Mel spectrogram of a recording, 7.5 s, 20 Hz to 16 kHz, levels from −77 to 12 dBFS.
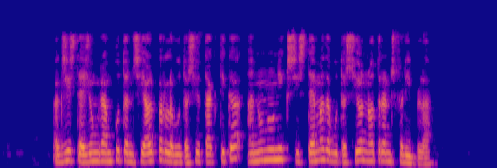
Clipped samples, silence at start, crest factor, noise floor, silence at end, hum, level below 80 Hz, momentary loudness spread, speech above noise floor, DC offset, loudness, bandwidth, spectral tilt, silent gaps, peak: under 0.1%; 0.8 s; 18 dB; -85 dBFS; 1 s; none; -60 dBFS; 6 LU; 65 dB; under 0.1%; -21 LUFS; 8.4 kHz; -4.5 dB/octave; none; -4 dBFS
